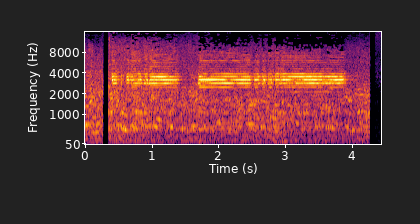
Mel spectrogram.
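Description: Busy street sound with many voices and traffic. A high, steady electronic tone sounds twice, the first time for about a second and the second for about two seconds. The sound drops out briefly near the start.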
